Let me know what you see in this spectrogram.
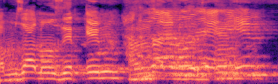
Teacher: سرا زبان تالو سے مل کر نون ادا ہوتا ہے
